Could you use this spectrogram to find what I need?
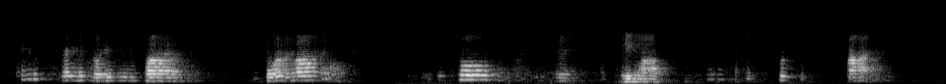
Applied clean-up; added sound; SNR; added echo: neural mask model DeepFilterNet 3.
